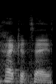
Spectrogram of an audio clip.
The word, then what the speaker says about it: Hecate: Hecate, sorry.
